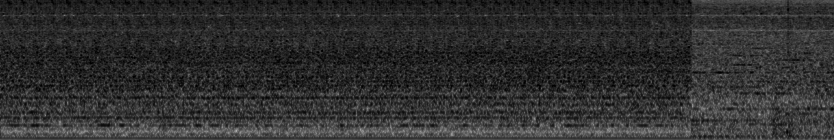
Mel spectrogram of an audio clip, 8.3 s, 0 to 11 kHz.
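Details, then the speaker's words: Audi S4 V8 (B6/B7) after timing chain replacement, cranked first to build oil pressure, then started: catches and settles into a smooth, even idle with no knocks or ticking, a normal healthy engine. "before we start the engine we're just going to crunk it to make sure we have oil pressure and then we can start it up"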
